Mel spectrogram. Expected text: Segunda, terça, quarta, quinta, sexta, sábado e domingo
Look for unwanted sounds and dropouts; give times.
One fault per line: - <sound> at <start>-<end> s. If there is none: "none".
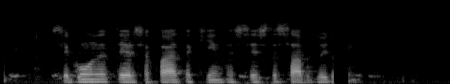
- dropout at 3.3-3.5 s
